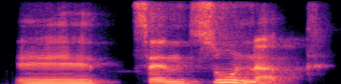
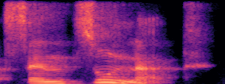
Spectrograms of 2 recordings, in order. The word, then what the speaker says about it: Sensunat: Sensunat es la forma en que se pronuncia ahora, Sensunat.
